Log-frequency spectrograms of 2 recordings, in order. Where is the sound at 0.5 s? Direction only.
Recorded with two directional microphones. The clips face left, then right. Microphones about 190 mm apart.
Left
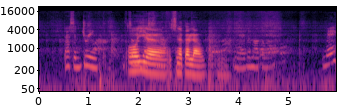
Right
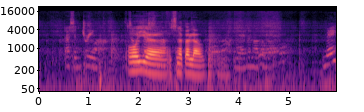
55° left (ahead or behind).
